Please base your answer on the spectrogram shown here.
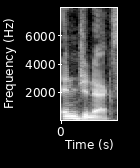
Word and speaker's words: nginx: or not nginx i'm not sure how to pronounce that nginx that's that's how you pronounce that um uh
